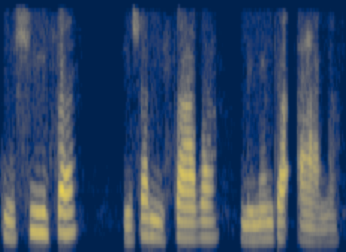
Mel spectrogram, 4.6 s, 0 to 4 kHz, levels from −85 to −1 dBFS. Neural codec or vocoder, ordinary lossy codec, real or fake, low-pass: none; none; real; 3.6 kHz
